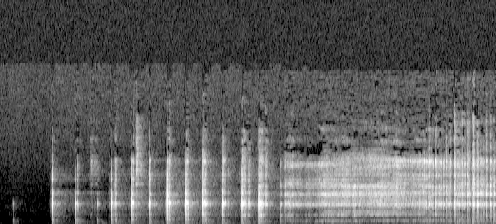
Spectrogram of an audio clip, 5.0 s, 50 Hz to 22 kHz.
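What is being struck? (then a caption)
Wooden bowl with a thin wooden stick. A thin wooden stick, held upright inside a medium-sized, empty, hollow, dark-grained wooden bowl in front of a binaural mic, scrapes and rubs against the bowl's inner surface. A quick series of short, bright, woody clicks with a ringing tone around 2.2 kHz gives way to a steady, hissy, high scraping rub that builds slightly toward the end.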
